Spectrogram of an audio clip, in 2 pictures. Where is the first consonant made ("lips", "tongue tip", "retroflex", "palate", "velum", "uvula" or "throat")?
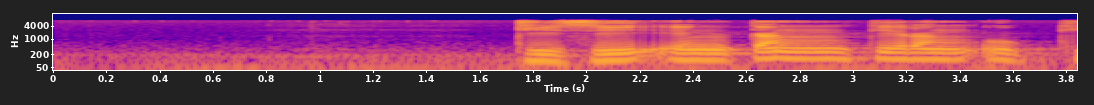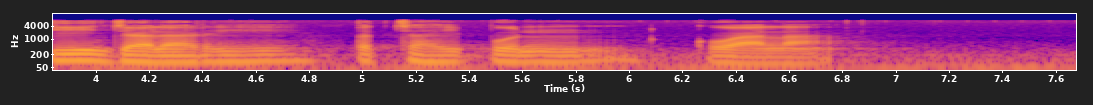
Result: velum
